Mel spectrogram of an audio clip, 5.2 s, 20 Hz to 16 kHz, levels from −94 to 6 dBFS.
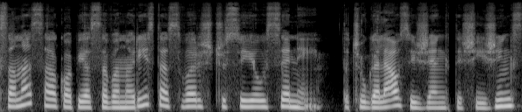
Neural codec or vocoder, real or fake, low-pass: none; real; 14.4 kHz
